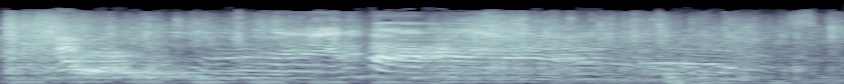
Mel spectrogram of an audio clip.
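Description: A young child's excited vocalizing: drawn-out squeals and calls with no clear words, one falling in pitch about two seconds in.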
